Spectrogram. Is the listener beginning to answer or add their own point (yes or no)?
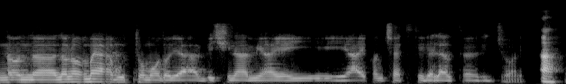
no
